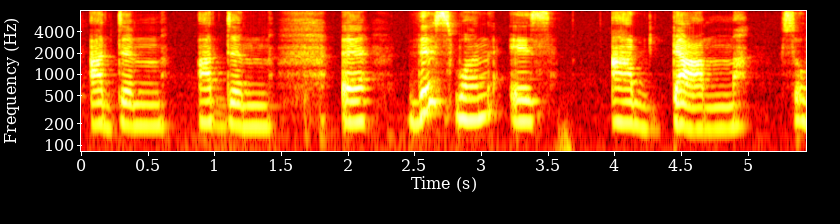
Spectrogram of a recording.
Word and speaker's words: Adam: the first word adam a lot of native english speakers pronounce this word as adam adam so it's adam it's not adam the second ah if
